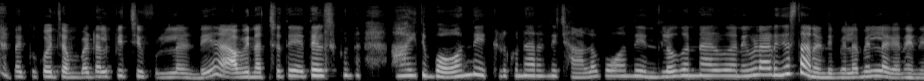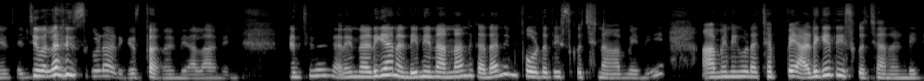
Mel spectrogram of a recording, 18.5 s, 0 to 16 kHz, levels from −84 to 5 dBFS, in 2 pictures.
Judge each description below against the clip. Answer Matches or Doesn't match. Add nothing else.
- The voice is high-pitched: Matches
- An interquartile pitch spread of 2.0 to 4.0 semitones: Doesn't match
